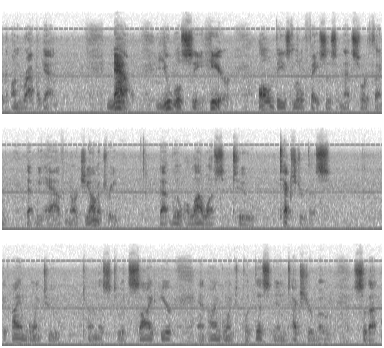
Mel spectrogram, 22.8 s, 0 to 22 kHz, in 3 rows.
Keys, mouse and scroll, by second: 13.9-16.4 middle drag, 19.9-22.8 drag.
